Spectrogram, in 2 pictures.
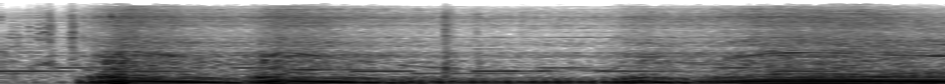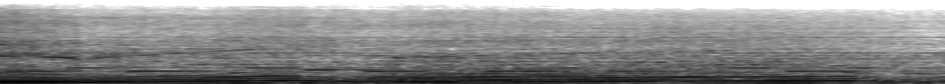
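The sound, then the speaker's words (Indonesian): A motorcycle engine revs sharply several times, its pitch climbing and dropping, then settles into a sustained rising drone as it accelerates away from a motorcycle parking area toward Garut on a Thursday night, loud with no voices. “Selesai bekerja, aku langsung pergi ke parkiran motor, mengambil motorku, dan langsung tancap gas menuju Garut.”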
